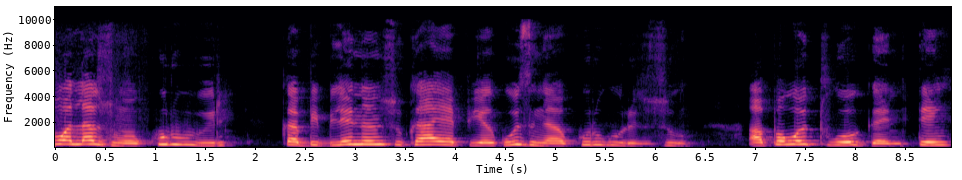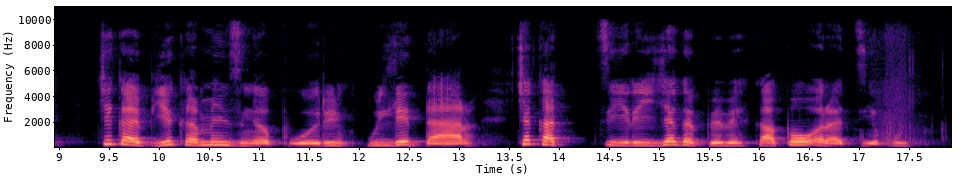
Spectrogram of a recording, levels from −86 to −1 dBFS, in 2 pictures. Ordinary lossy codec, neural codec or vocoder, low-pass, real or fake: MP3, 96 kbps; none; 9.9 kHz; real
